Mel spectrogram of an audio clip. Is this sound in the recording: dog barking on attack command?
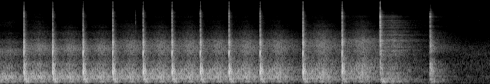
no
